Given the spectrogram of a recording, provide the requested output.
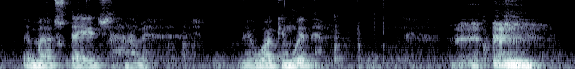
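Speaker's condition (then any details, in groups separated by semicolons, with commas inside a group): No condition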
